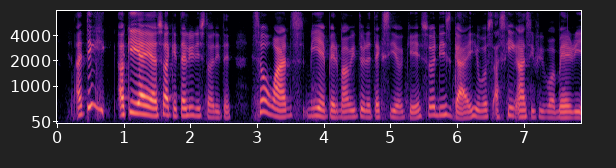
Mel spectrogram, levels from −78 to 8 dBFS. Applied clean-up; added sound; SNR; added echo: none; none; none; none.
